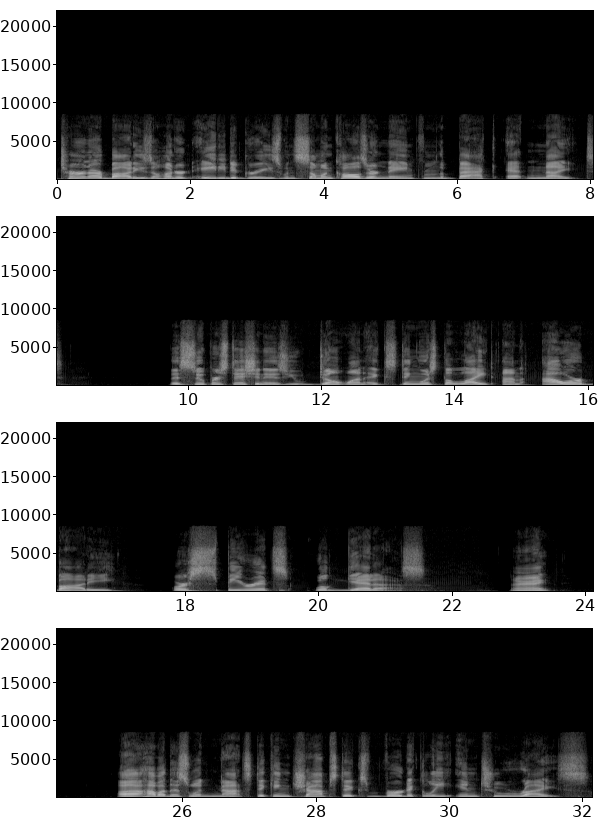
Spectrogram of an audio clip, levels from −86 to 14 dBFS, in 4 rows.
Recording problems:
wrong speed and pitch; too slow and too low; 0.6 times normal speed

